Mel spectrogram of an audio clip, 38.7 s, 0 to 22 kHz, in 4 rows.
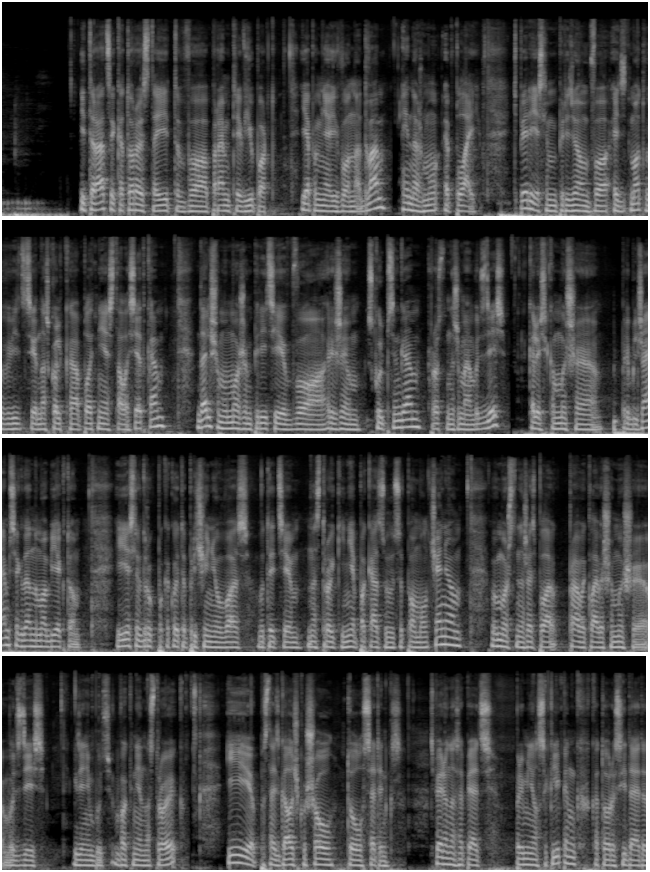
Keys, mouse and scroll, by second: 4.3 click, 6.9 click, 9.2 Tab, 11.9 Tab.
